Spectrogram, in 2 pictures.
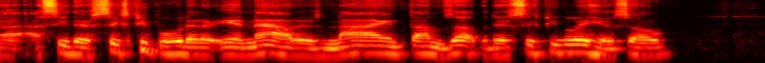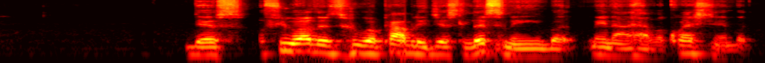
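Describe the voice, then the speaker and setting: A man's voice: mid-range voice, warm tone, slightly rough. A man hosting a live online question-and-answer session as a dispatcher trainer, talking casually, addressing viewers by name and thinking aloud with frequent restarts.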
